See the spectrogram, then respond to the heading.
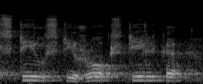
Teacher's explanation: людина, яка природно говорить українською мовою, вона у такій позиції, наприклад, стіл, стіжок, стільки т вимовляється т як тверде. Тут елементарне правило: якщо і пішло із о давнього, то воно залишається попереднє твердим.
